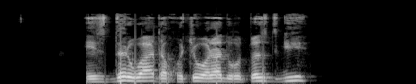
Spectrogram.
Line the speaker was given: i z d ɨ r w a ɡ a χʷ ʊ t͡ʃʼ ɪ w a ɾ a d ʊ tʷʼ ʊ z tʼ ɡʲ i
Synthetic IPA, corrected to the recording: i z d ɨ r w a d a χʷ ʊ t͡ʃʼ ɪ w a ɾ a d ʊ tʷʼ ʊ z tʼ ɡʲ i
